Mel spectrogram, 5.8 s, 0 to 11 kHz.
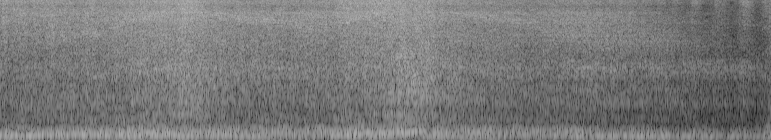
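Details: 1978 Scirocco with swapped 24v 2.8 VR6, first run with partial throttle: clean revs with raspy puffing over the exhaust note as revs climb; suspected exhaust leak.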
